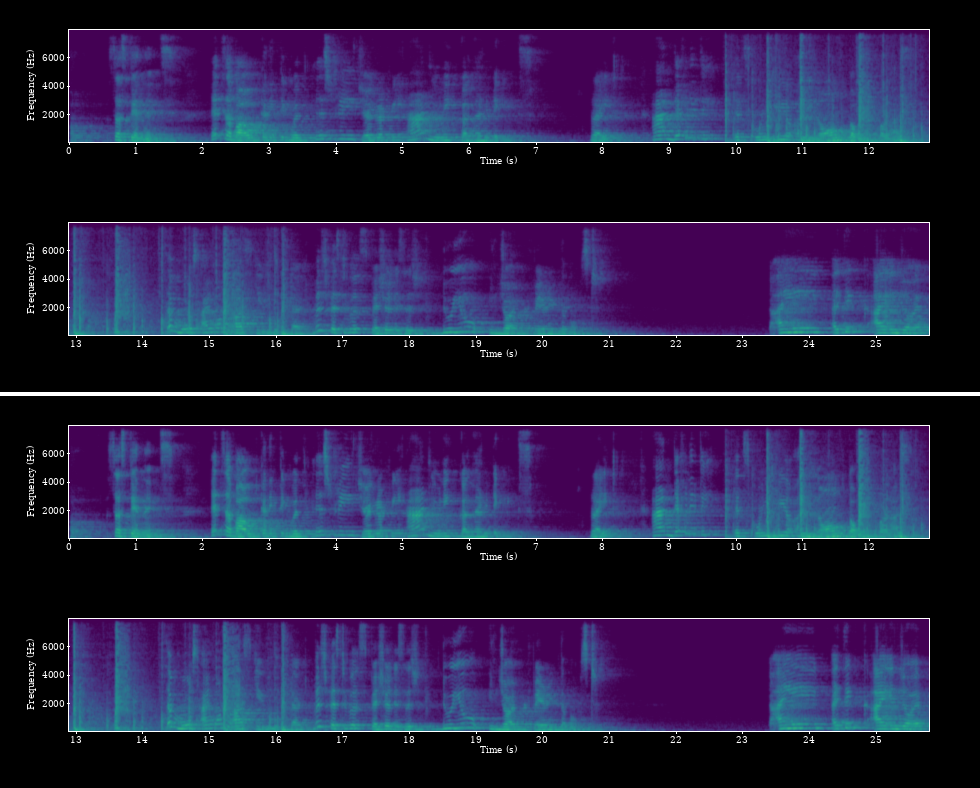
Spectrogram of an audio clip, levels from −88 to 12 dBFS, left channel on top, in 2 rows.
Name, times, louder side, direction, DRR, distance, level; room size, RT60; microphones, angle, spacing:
voice 1, 0.7-1.5 2.1-6.9 7.8-8.1 8.7-9.7 10.0-12.6 14.3-20.8, right 1 dB, 85° right, 1 dB, 1.5 m, -33 dB
Run, 9.8-16.1, left 1 dB, 20° left, 0.9 m, -41 dB
sound 1, 10.5-11.3 11.8-12.0 12.5-13.2 13.6-13.8 15.2-15.5 16.1-16.3, right 2 dB, 20° right, 0.5 m, -33 dB
voice 2, 23.4-25.8, right 1 dB, 40° right, 1 dB, 1.3 m, -31 dB
22.0 x 7.3 x 8.3 m, 2.4 s
head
